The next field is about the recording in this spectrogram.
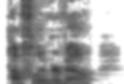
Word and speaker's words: Pflugerville: We tried to put on a film festival in a suburb of Austin named Pflugerville with a silent P, Pflugerville.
